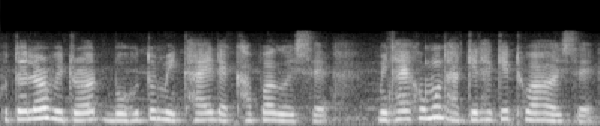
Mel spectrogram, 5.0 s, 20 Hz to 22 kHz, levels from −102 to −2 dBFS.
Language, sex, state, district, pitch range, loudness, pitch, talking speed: Assamese, female, Assam, Sonitpur, 220-255 Hz, -16 LUFS, 230 Hz, 170 wpm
